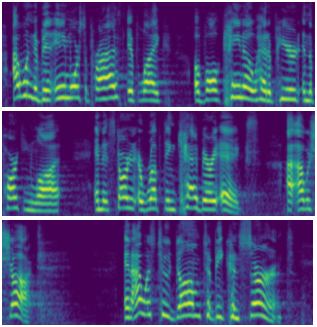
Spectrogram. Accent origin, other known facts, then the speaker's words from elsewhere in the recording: Georgia, United States; You all may know that I'm originally from Georgia, so I know about tornadoes and stuff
